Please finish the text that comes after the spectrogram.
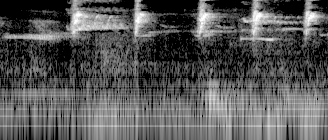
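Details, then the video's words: Long-tailed shrike, a trained songbird singing as a model for daily training and competitions, in a harsh 'nembak kasar' style: five short, rasping high bursts, evenly repeated about every half second over a faint low hum. "BURUNG CENDET GACOR FULL NEMBAK KASAR"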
